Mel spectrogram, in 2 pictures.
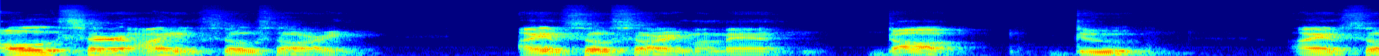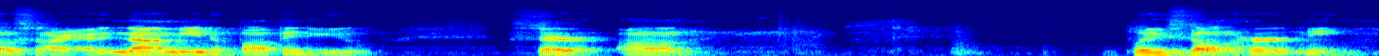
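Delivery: mock frightened, slow, nervous, over-apologetic pleading. Retelling how people who bumped into him apologized: imitating a nervous apology. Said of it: "they're like".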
